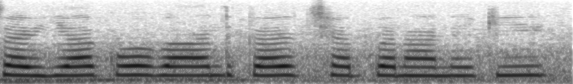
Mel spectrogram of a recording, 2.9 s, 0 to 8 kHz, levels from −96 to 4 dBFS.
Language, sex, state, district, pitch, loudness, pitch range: Hindi, female, Uttar Pradesh, Lucknow, 320 Hz, -13 LUFS, 315-325 Hz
